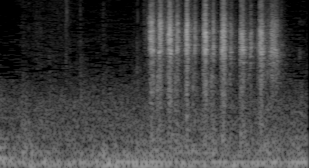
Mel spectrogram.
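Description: A quiet, rapid rattle of small clicks, high-pitched and lasting under a second, starting about a second in.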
